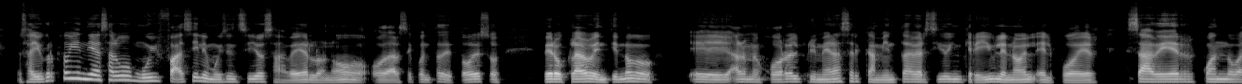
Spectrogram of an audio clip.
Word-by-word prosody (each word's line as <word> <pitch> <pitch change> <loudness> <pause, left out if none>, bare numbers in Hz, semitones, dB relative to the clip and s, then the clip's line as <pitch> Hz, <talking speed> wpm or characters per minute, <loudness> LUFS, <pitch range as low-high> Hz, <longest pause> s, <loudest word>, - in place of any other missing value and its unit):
O - - -17
sea, 120 +2 -1
yo 125 - +2
creo 175 - -3
que 275 - -3
hoy 280 - +3
en 265 - +4
día 230 -3 +5
es 210 - -6
algo 200 0 +1
muy 165 0 0
fácil 165 -1 0
y - - +2
muy 115 -3 -1
sencillo 125 +1 -2
saberlo, 100 0 -2
¿no? 105 +1 -2
O 105 - -8
o - - -1
darse 100 +4 -2
cuenta 115 +2 -6
de - - -2
todo 120 +2 0
eso. 125 - -5 0.4
Pero 125 -1 +6
claro, 130 +1 +6
entiendo, 120 +2 +1 0.3
eh, 115 -1 0
a - - 0
lo 125 - 0
mejor 115 +1 -2
el 130 -1 0
primer 115 0 0
acercamiento 120 -4 -3
ha - - +1
de 120 - +1
haber 115 -1 +2
sido 125 +2 -4
increíble, 120 0 0
¿no? 110 +1 +1
El 115 - 0
el 105 -2 -2
poder 100 +1 0 0.3
saber 120 -1 +3
cuándo 120 -1 0
va 115 - +1
120 Hz, 220 wpm, -23 LUFS, 110-130 Hz, 0.4 s, Pero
